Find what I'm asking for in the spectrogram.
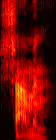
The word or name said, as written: Shaman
